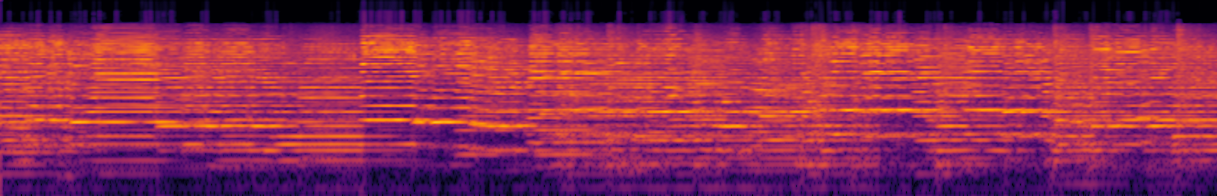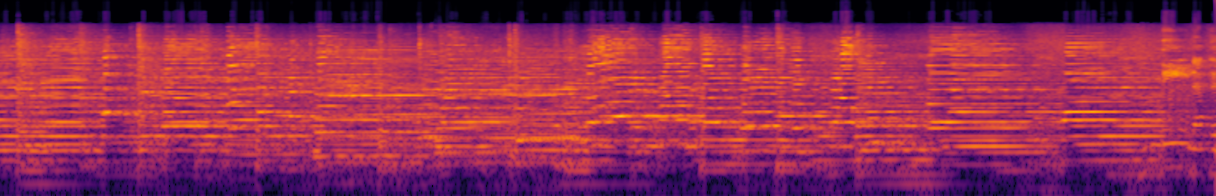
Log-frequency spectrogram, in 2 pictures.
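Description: Two bandoneons with a guitar playing the instrumental introduction of a tango, in held and shifting chords before the singer's entry.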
